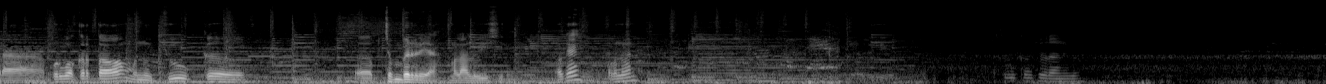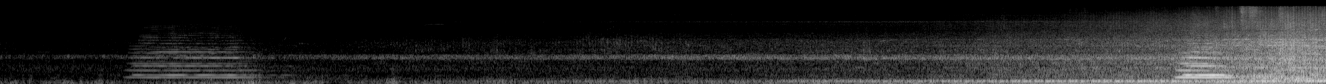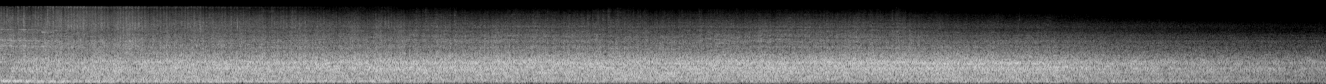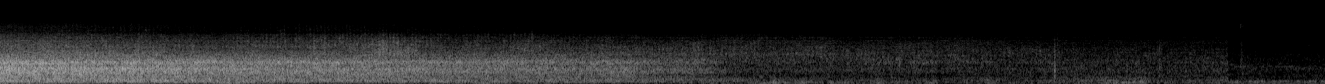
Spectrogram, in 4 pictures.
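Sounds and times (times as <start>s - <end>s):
train rumbling across a steel bridge: 12.4s - 52.1s
locomotive engine drone: 12.9s - 53.0s
short horn blast: 14.5s - 16.4s, 24.9s - 26.3s.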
